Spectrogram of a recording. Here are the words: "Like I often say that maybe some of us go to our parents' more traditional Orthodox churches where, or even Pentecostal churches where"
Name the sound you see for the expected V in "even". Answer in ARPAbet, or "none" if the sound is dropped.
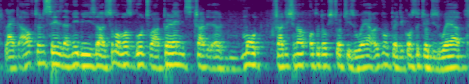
V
